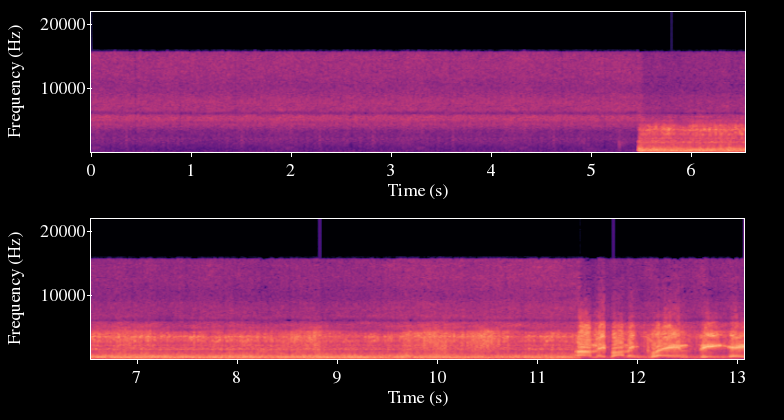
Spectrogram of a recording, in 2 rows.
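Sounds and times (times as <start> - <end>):
bomber aircraft engines droning in a 1938 radio drama: 5.4 - 13.0
man speaking: 11.4 - 13.0.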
